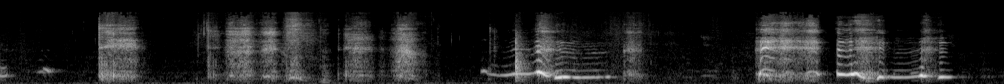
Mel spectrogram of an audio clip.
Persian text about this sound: بابا جون چرا گریه میکنی؟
